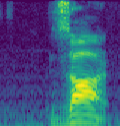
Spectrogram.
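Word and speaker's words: czar: अब जो सी जेड ए आर है इसमें सी साइलेंट रखते हैं और पढ़ते इसको जार है ठीक है याद रखेंगे.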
